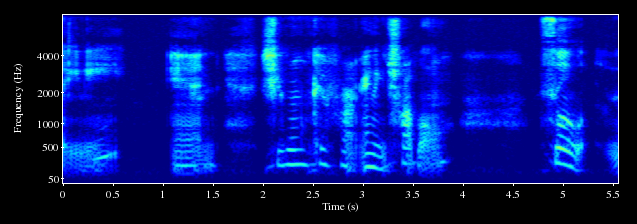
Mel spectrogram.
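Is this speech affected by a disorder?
Yes: cerebral palsy, triplegia.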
